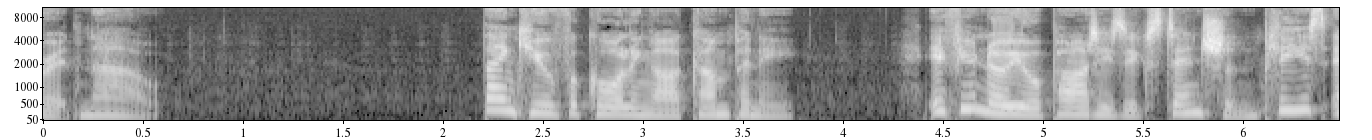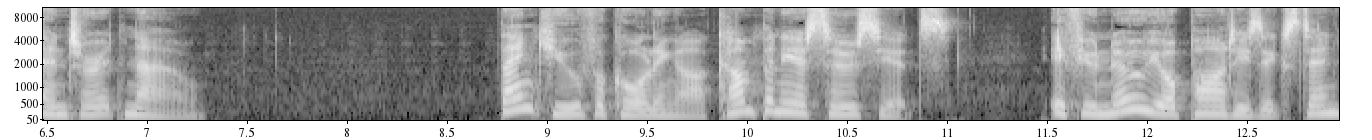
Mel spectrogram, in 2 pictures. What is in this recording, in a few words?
elearning tel on hold; Englisch UK f.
